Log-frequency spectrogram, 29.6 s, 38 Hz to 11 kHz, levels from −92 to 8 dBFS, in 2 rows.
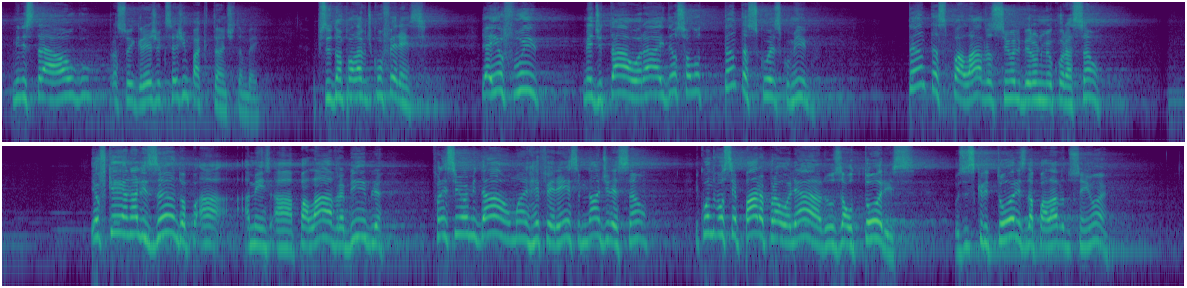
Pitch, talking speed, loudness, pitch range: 235 Hz, 140 wpm, -29 LUFS, 205-275 Hz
